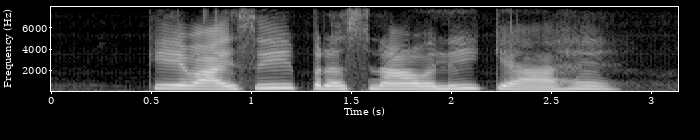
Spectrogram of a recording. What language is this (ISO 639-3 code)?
hin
